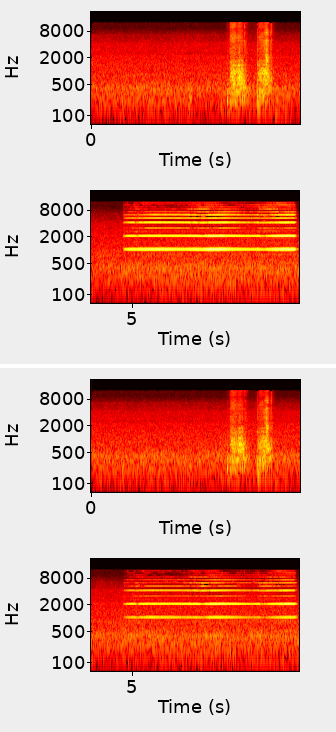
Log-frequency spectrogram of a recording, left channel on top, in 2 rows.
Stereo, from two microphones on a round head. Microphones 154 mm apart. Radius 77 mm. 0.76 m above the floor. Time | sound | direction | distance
2.7 | writing | 25° left (ahead or behind) | 0.8 m
4.8 | a violin | 60° left (ahead or behind) | 1.0 m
